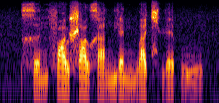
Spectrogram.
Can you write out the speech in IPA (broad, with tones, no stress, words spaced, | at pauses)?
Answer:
xə˧˥n fɑ˥˧ʊ̯ʂɑ˥˩ʊ̯xa˧˥njɛ˥˧n mwä˥˩t͡ɕʰɥɛ˧˥pṵ˨˩˦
